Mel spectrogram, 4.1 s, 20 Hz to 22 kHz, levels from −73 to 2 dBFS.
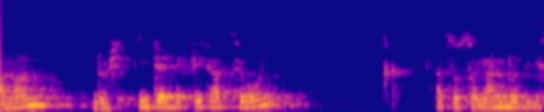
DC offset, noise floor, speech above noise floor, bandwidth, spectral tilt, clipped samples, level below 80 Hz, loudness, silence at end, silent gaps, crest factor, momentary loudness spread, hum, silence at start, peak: under 0.1%; -71 dBFS; 50 dB; 7.4 kHz; -8.5 dB/octave; under 0.1%; -54 dBFS; -22 LUFS; 0 s; none; 20 dB; 17 LU; none; 0 s; -2 dBFS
